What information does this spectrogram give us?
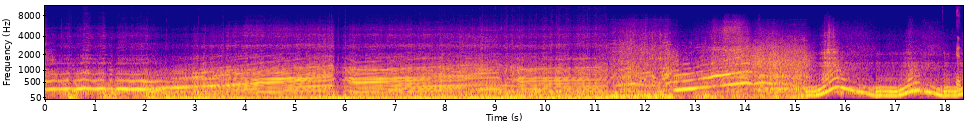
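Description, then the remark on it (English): A Lexus LFA sports car engine screams up through the gears in loud, rising whines, then finishes with several sharp throttle blips that rise and fall quickly, continuous, with no talking. “Let's take a listen here. This is the Lexus LFA.”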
